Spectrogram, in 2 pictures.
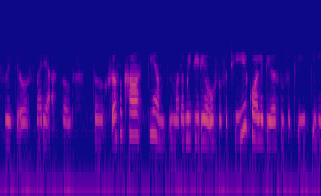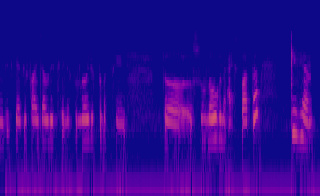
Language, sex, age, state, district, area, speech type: Kashmiri, female, 30-45, Jammu and Kashmir, Bandipora, rural, spontaneous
